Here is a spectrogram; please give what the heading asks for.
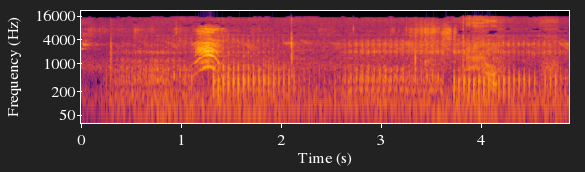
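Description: A big cat gives a harsh, rising-and-falling roar, then a run of rapid throaty grunts.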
